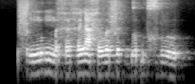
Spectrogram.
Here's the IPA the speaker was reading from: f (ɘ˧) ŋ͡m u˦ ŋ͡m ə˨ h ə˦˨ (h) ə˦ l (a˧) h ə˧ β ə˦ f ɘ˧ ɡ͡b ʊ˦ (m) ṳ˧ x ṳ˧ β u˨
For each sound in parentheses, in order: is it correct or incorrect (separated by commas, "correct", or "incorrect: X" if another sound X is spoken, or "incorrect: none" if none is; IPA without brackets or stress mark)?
correct, correct, correct, incorrect: ɓ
